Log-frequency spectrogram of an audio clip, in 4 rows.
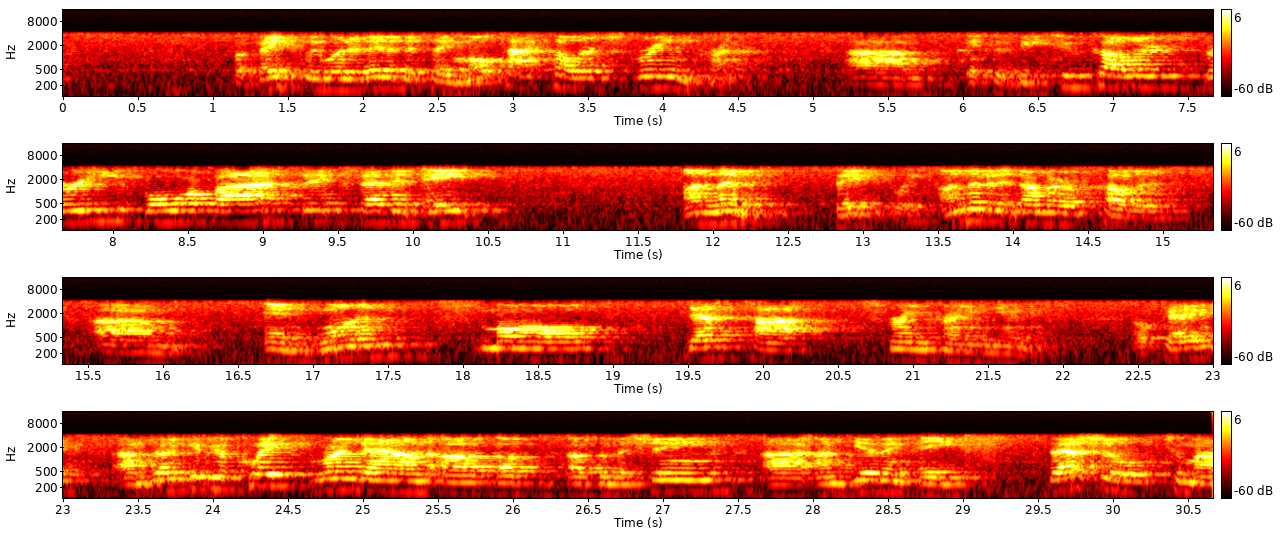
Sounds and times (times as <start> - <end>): Speech: 1.2 - 10.7, 11.8 - 30.6.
